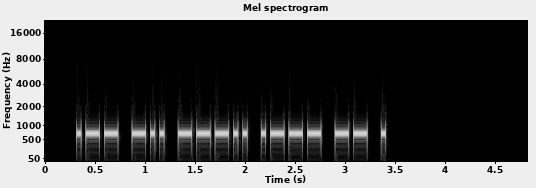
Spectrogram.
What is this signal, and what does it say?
Morse code, heard as a keyed tone, about 30 wpm, 700 Hz. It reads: WD8JME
